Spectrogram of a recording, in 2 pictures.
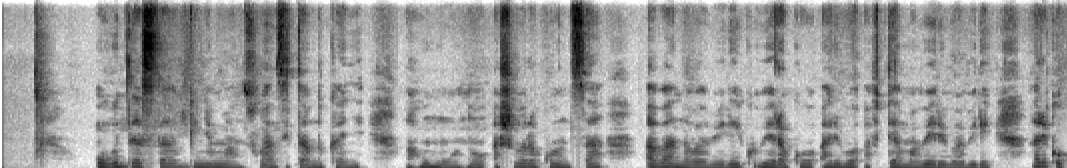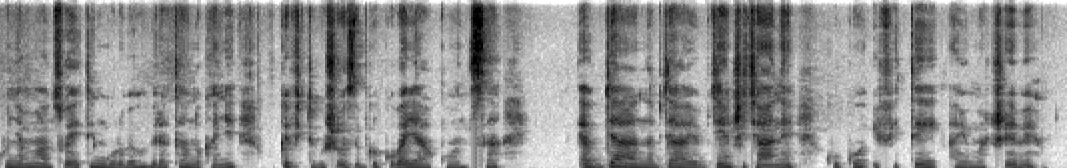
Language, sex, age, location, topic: Kinyarwanda, female, 18-24, Huye, agriculture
